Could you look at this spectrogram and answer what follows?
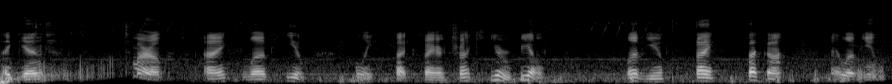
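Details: Vocal tics in a woman in her mid-30s with Tourette syndrome; tics since her teens became much more vocal under stress in her mid-20s, with coprolalia beginning about a year ago.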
